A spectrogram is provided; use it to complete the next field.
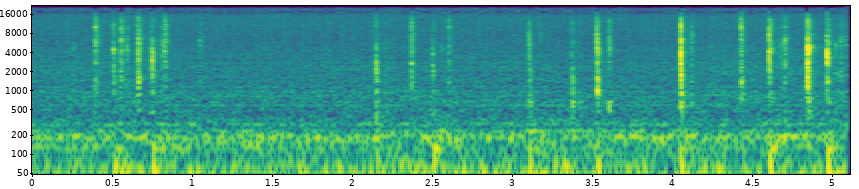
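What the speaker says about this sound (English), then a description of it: "we can type this whole one in" Scattered key presses on a calculator or computer keyboard as a long math expression full of parentheses is entered, crisp clicks in irregular bursts over a steady low room hum, with no talking.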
